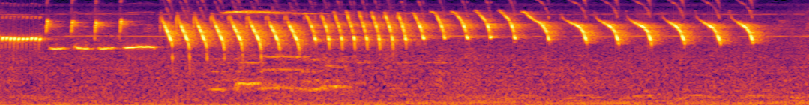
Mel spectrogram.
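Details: Hyper-active canary singing: a few high whistled notes, then a long run of fast, repeated descending sweeps, about three per second, in bright high tours with a faint lower warble underneath.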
